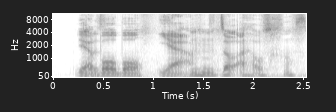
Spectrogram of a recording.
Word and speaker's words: Bol: Yeah, and much like the Suns right now, especially after they signed Bol? Yeah, Bull. Yeah. So I was like, did I pronounce that wrong?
